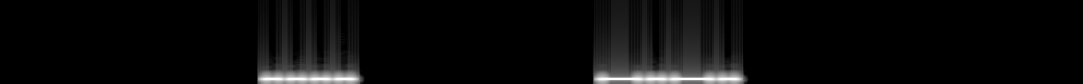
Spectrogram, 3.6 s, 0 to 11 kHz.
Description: Morse code, heard as a keyed tone, about 30 wpm, 700 Hz. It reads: H C
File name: Lesson 20d - Number 3 - Two Characters 30wpm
